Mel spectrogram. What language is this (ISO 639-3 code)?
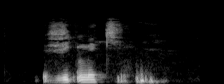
fan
